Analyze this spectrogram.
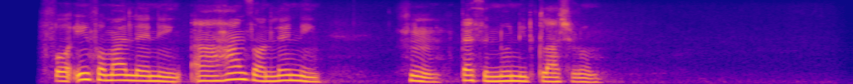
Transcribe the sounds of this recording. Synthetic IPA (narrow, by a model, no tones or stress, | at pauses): fɔʔĩnfɔmallɛnĩŋaɦãnzɔ̃nlɛnĩŋ | h̩pɛsə̃nːonidklaʃɹũm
